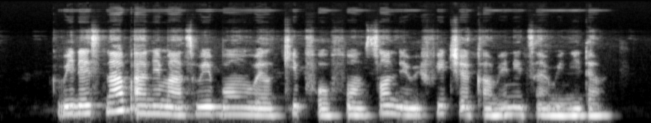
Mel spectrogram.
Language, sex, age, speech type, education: Nigerian Pidgin, female, 15-29, spontaneous, tertiary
